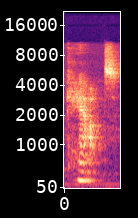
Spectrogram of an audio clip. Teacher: the vowel sound falls somewhere between the a sound and the e sound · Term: ash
